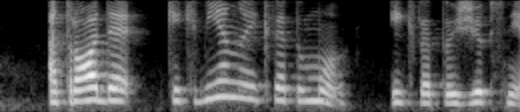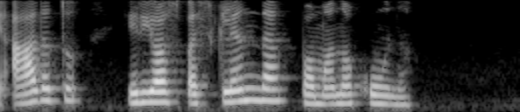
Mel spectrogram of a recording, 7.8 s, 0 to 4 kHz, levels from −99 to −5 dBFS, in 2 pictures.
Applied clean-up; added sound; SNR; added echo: none; none; none; none.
